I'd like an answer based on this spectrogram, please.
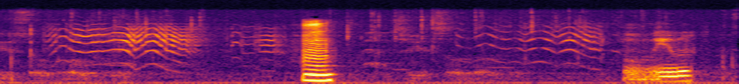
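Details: Newborn Chihuahua puppies, filmed up close as their mother gives birth, give thin wavering squeals that rise and fall in pitch, in two bouts, broken by two short louder bursts of sound and a steady low hum.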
